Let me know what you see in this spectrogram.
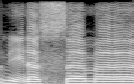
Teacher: Kemudian pada fal minasamaai di sini ada alif lam kita namakan dengan alif lam syamsiyah yaitu alif lam yang dia tertulis tapi tidak dibaca lamnya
